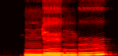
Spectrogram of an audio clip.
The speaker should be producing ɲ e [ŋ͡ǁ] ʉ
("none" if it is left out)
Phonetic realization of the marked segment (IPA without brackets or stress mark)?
ŋ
